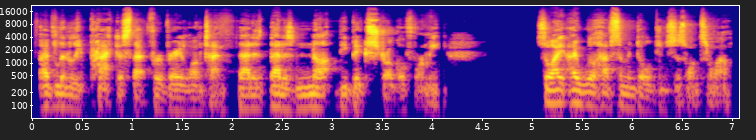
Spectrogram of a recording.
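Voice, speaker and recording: A man talking in a podcast chat with a low, husky voice that still has a bright, edgy tone. He argues emphatically and keeps asking rhetorical questions to drive his point home. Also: poor audio. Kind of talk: casual podcast conversation.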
